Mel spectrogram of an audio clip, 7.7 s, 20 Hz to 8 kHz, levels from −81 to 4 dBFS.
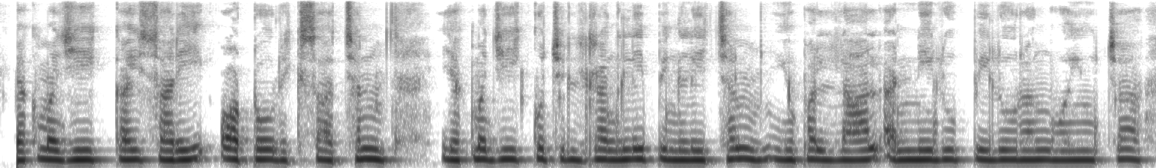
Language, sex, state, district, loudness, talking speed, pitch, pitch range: Hindi, male, Uttarakhand, Uttarkashi, -16 LUFS, 185 wpm, 170 Hz, 165-180 Hz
